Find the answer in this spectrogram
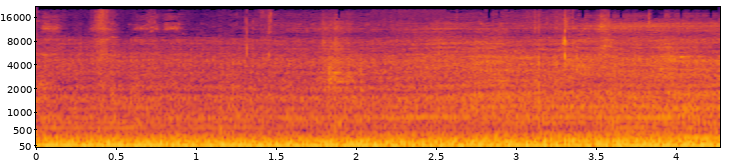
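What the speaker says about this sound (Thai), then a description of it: "เอารถไถลงไป" A tractor engine runs beside a freshly dug farm pond, giving a steady low, droning rumble at moderate distance with no talk over it.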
